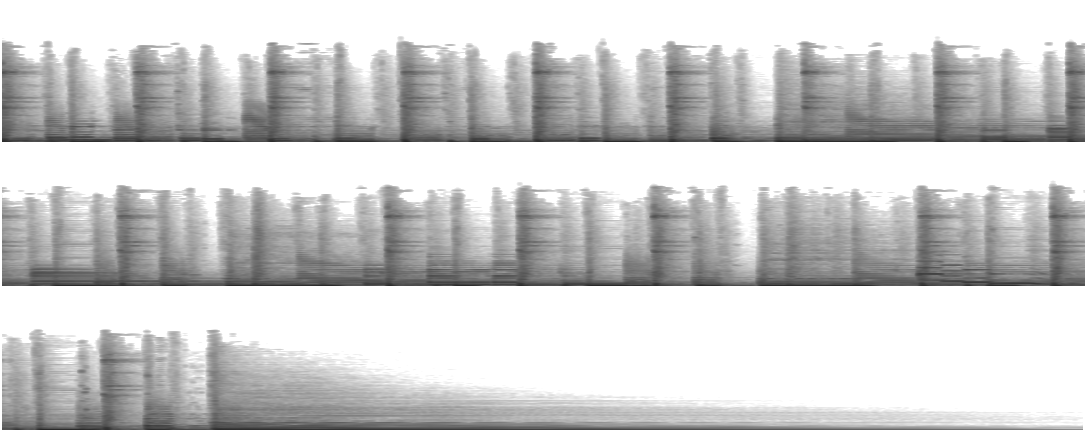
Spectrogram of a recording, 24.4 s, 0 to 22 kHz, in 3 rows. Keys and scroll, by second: 3.6 space, 3.6 Escape, 11.0 m, 11.6 space, 23.9 m.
